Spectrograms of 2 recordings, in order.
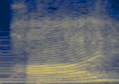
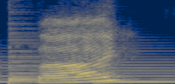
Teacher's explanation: the first sound is voiceless the other is voice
